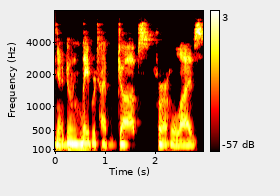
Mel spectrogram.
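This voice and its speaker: With a Californian accent, a man speaks at a moderate pace. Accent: Californian American English. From Los Angeles, Southern California. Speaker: process engineer. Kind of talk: casual interview chat.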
